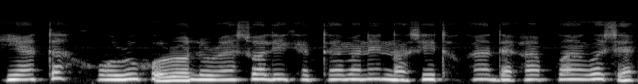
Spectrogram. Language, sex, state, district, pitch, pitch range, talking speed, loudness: Assamese, male, Assam, Sonitpur, 220 Hz, 215-230 Hz, 95 wpm, -13 LUFS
